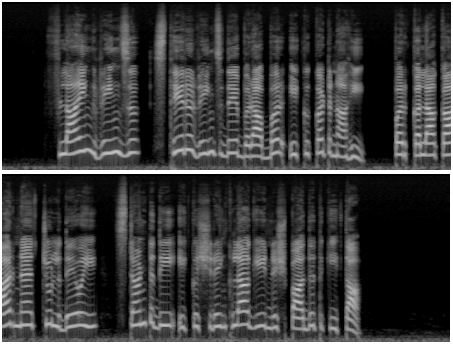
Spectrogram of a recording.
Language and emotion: Dogri, neutral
